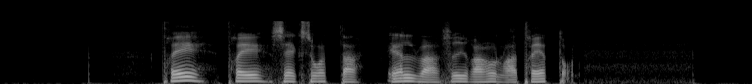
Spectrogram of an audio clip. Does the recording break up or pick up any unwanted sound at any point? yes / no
no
